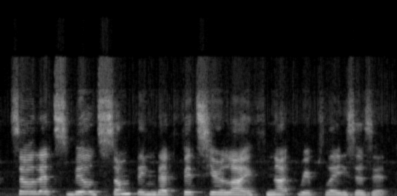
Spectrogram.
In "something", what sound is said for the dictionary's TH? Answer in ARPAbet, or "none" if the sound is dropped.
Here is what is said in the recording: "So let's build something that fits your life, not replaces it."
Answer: TH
